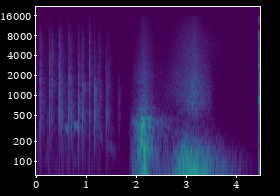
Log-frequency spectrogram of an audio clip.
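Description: A few people clapping by hand for about a second and a half, then an outro whoosh sound effect that swells twice.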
